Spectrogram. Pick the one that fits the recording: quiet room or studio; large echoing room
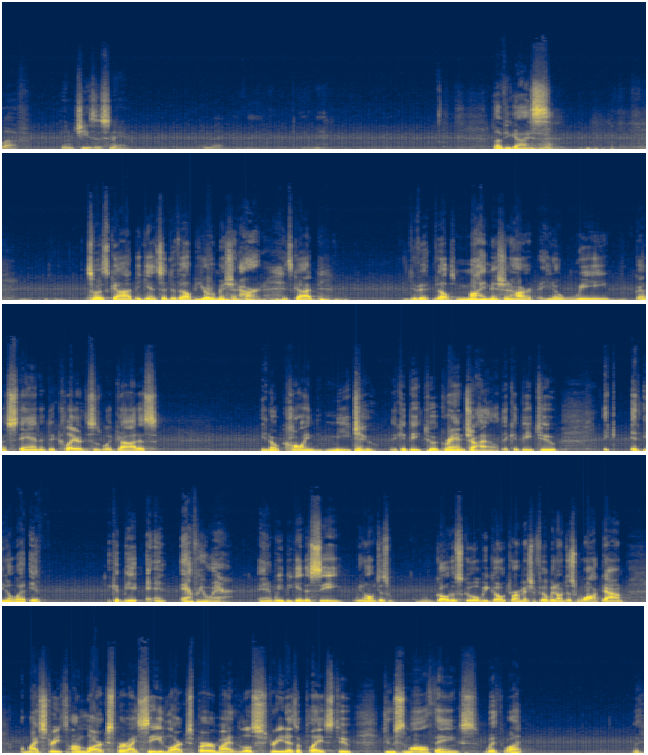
large echoing room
